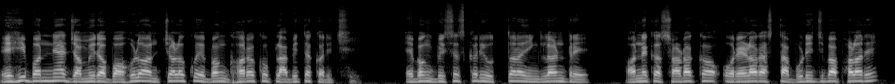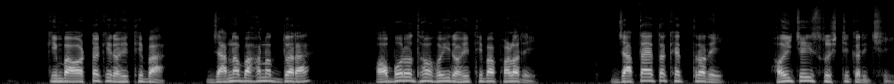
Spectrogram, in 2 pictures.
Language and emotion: Odia, neutral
